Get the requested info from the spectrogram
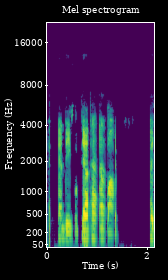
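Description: Speech only: a voice talking in short phrases, with abrupt dead-silent gaps between them.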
